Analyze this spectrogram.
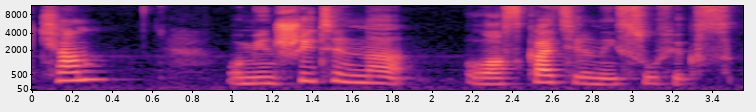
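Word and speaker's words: ちゃん: Тян, произносится скорее как тян, уменьшительно ласкательный суффикс к именам детей, кличкам животных.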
